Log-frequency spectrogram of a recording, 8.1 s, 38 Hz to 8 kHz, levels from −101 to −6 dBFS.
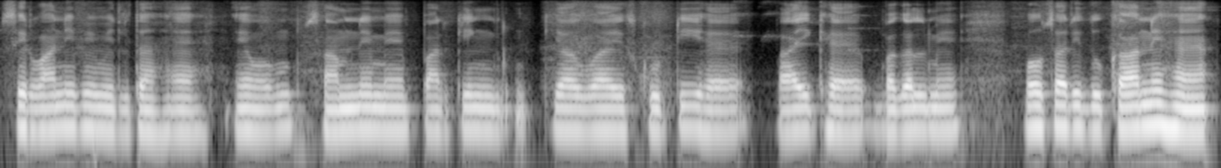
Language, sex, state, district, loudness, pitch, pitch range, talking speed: Hindi, male, Jharkhand, Ranchi, -19 LUFS, 130 Hz, 125-135 Hz, 145 wpm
